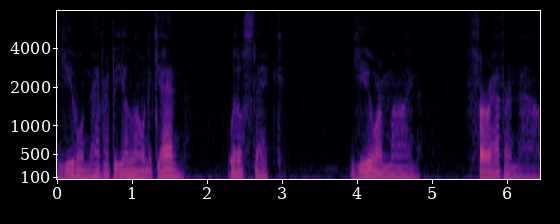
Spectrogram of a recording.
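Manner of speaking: gentle soft voice. A voice speaks into a character's mind, soft voice. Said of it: "a soft voice pierces his mind".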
